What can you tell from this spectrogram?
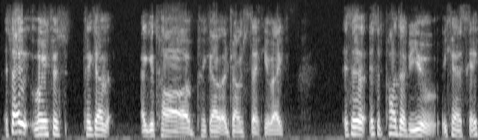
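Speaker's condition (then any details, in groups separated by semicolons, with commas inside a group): Cerebral palsy; affects speech and physical abilities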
